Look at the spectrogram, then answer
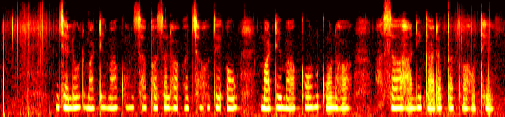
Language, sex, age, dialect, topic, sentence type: Chhattisgarhi, female, 18-24, Northern/Bhandar, agriculture, question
